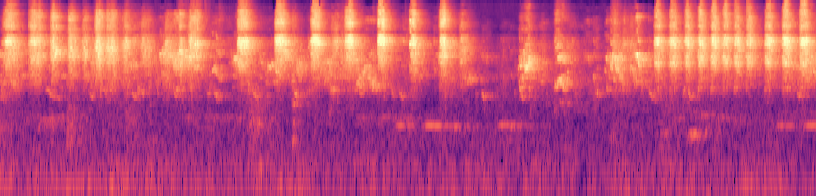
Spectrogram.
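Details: Cockatiels in breeding season calling in fast repeated rasping squawks, a lull near the middle before the rapid series picks up again, with a faint steady tone underneath.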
